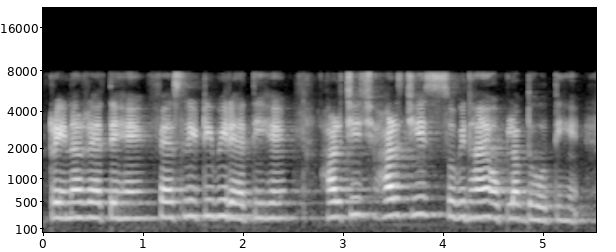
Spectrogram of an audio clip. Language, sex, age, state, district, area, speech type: Hindi, female, 30-45, Madhya Pradesh, Balaghat, rural, spontaneous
